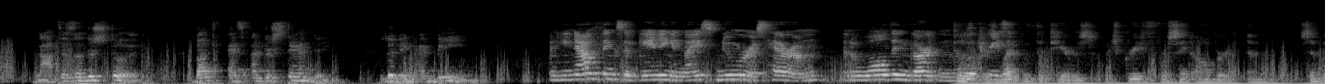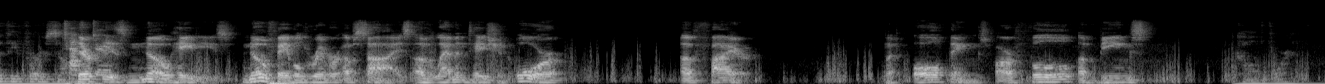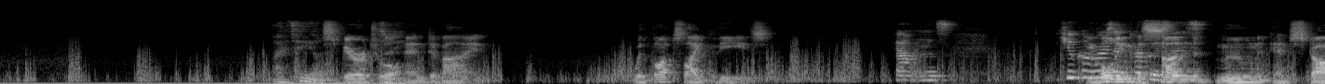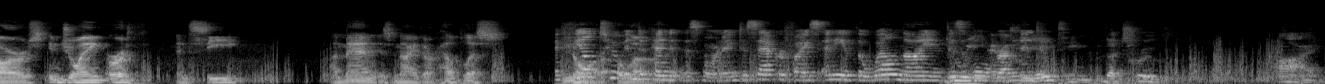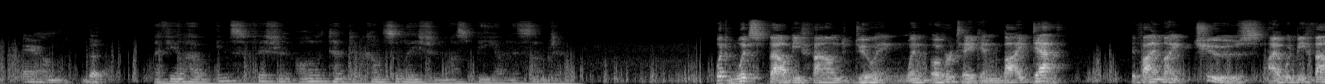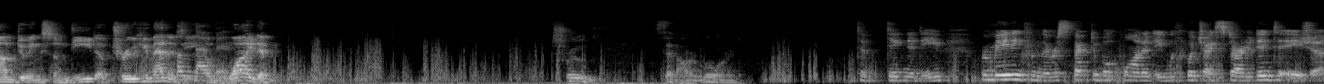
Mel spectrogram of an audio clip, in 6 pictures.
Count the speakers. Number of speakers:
5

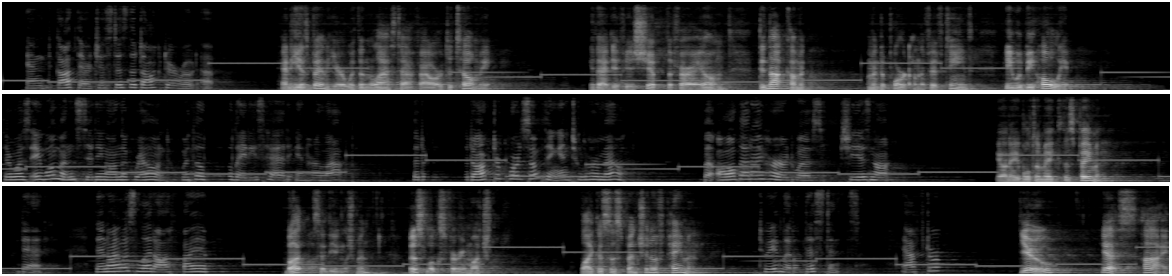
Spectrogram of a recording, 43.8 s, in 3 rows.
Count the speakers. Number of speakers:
2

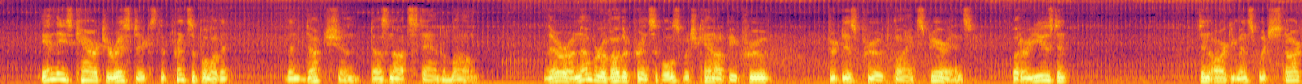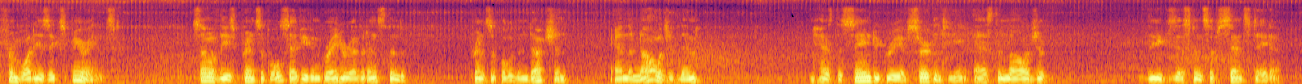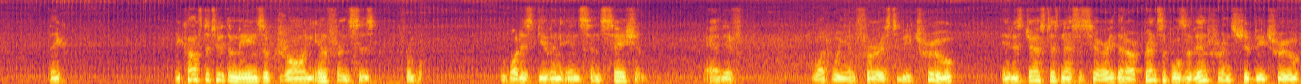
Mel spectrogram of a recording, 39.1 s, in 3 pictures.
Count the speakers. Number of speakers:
1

